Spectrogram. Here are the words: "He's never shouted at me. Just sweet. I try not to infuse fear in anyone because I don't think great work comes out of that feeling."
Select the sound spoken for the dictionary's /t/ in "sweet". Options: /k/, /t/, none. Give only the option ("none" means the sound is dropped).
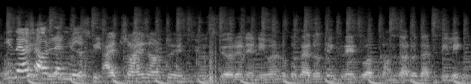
none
